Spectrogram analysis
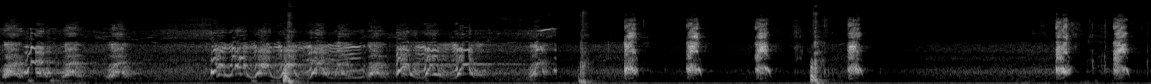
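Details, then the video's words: A dog's bark sounds more like a cough: whiny, wavering vocalizing gives way to short, sharp, husky bursts repeated about every half second to second. "It sounds more like a cough than a bark!"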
